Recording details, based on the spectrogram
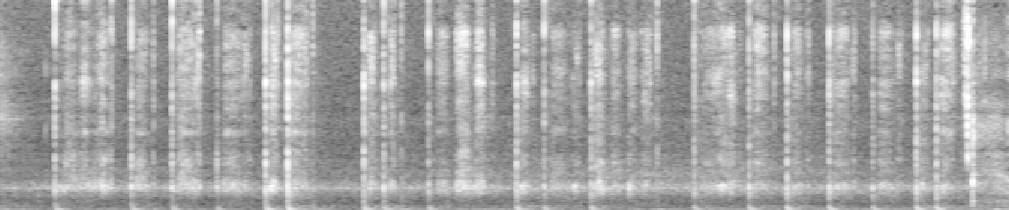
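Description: Pen or marker writing steadily on a board or paper during a lecture: continuous close scratching strokes broken by short lifts and pauses, fairly loud and dry, no voice over it.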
